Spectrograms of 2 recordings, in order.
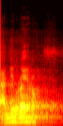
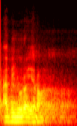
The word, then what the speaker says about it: Abi Hurairah: Dibaca Abi Hurairah. Makanya ketika belajar seperti ini, antum latihan mikir, kenapa sih dibaca Abi Hurairah?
